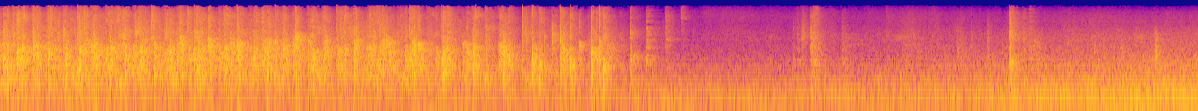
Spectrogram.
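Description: Audience applause after poetry readings at an evening reading event: dense, loud clapping runs for about six seconds, then thins out to a few scattered claps over a quieter background.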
